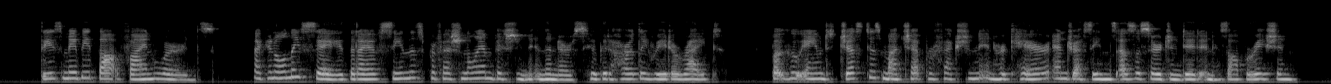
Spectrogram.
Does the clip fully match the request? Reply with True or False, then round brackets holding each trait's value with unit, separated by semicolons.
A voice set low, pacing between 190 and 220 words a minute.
False (245 Hz; 205 wpm)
